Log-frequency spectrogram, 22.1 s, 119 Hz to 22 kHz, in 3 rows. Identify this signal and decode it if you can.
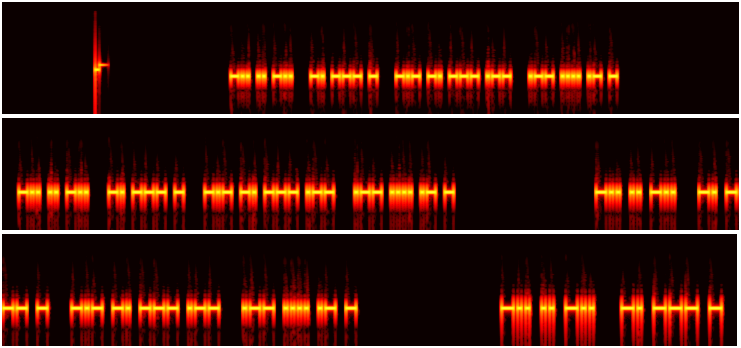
Morse code, heard as a keyed tone, about 37 wpm, 700 Hz. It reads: DID NOT KNOW WHAT DID NOT KNOW WHAT DID NOT KNOW WHAT DID NOT
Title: Speed-Racing - Sets of 4 Words 30wpm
